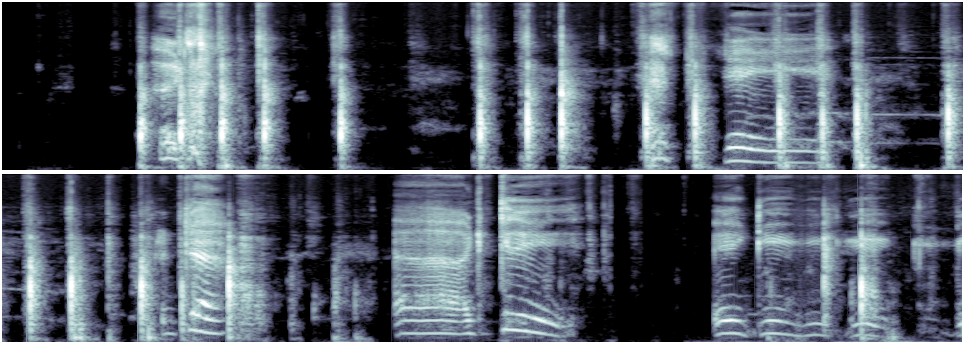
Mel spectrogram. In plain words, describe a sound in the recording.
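A knife chops peppers on a wooden board with quick, repeated knocks.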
